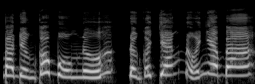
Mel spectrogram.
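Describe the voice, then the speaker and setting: High-voiced, earnest little girl. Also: brisk. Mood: earnest, pleading. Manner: childlike, pleading. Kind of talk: dubbed cartoon dialogue.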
